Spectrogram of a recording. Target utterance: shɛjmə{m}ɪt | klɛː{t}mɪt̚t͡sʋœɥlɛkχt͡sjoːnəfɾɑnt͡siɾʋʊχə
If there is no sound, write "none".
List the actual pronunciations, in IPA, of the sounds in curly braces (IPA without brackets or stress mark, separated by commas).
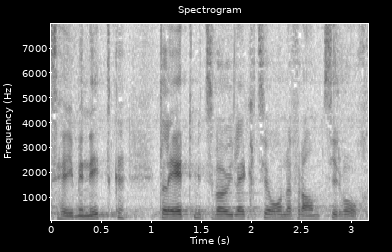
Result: n, t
